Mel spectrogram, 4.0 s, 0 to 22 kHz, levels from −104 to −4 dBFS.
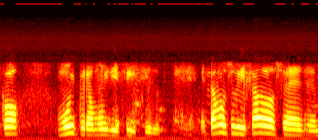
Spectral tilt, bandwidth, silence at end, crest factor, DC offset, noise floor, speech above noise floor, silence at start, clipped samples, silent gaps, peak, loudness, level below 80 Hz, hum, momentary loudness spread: -7 dB/octave; 3.7 kHz; 0 s; 16 dB; under 0.1%; -54 dBFS; 35 dB; 0.05 s; under 0.1%; none; -4 dBFS; -19 LUFS; -64 dBFS; none; 18 LU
